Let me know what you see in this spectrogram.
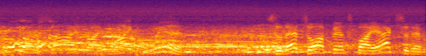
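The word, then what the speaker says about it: Nguyen: Overthrew his tight end, but Wynn came back to the football, and that's now we have a second and eight situation. N-G-U-Y-E-N, but pronounced Wynn.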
